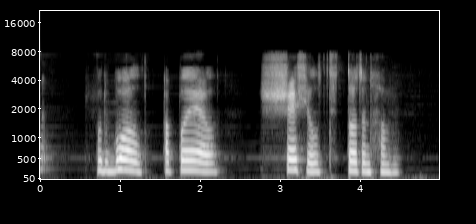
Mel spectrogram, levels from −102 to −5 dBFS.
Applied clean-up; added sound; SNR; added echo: neural mask model DeepFilterNet 3.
